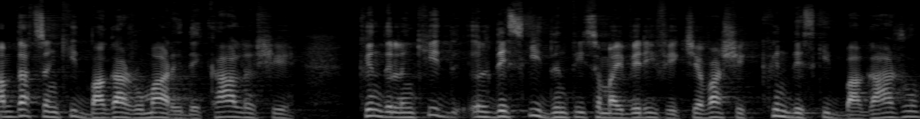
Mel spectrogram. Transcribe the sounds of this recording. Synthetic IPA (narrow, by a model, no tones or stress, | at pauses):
amd̪at̪səɨŋkʲid̪̚baɡaʒumaɾe̞d̪e̞kaləʃi | kɨnd̪ɨlɨŋkʲid̪ɨld̪e̞skʲid̪ɨnt̪ɨjsəmajve̞ɾifik̚t͡ʃe̞vaʃikʰɨnd̪ːe̞skʲid̪̚baɡaʒu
